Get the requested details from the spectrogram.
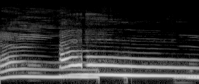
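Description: A single long, loud howl that holds steady, lifts slightly in pitch partway through, then sustains and trails off over about two seconds, heard alone.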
